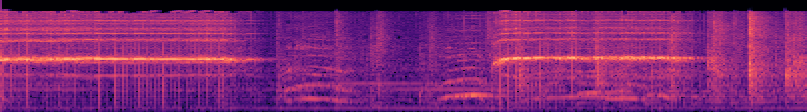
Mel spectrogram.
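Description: Two long, steady, shrill whistle blasts of about a second each, the second starting about a second after the first ends, with faint voices in the gap.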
